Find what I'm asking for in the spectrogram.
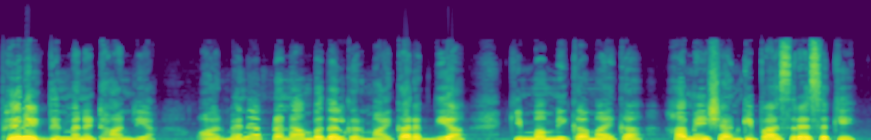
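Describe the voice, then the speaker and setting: A woman voicing a soft-hearted, earnest and anxious young woman, plaintive and sincere, in an animated story. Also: sits high, moderate pace, voice pushed up. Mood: wistful. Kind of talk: animated Hindi story character acting.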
